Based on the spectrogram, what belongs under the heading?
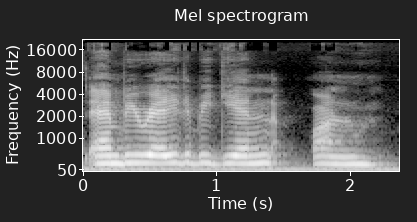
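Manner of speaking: card reading to viewers; oracle card reading. Acted. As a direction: read the guidebook aloud like a gentle message. Reads the oracle card text.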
